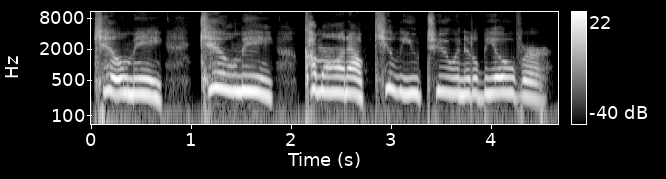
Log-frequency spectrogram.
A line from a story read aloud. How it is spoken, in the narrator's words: screaming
